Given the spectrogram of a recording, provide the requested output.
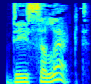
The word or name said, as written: deselect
